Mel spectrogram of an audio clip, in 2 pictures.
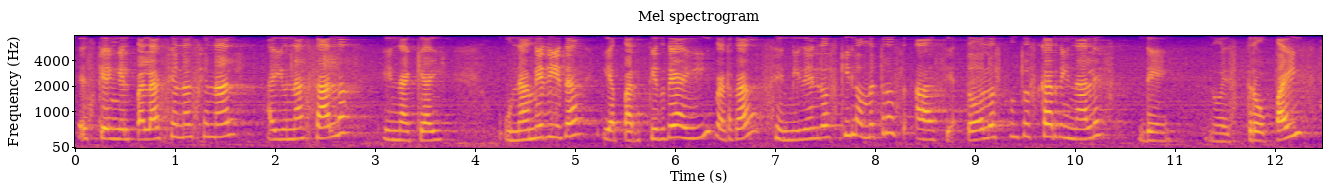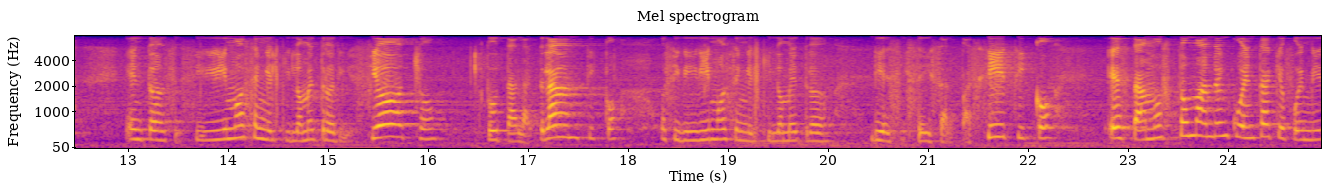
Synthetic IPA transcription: eskeːŋelpalasjonasjonal | ajunasala | enlakeajṵnameðiða | iapaɾt̪iɾðeaiβeɾðasemiðenloskilomet̪ɾosasja̰t̪oðozlospunt̪oskaɾðinales | d̪e | nwest̪ɾopais | ent̪onsesːiβiβimoseŋelkilomet̪ɾoðjesiot͡ʃo | rut̪alat̪lant̪ikoː | siβiβimoseŋelkilomet̪ɾo | d̪jesisejsa̰lpa̰sifiko | est̪amost̪omand̪oeŋkwent̪akefwem

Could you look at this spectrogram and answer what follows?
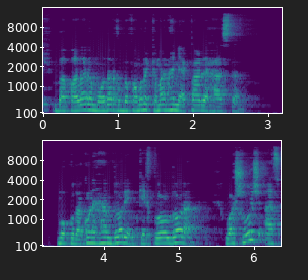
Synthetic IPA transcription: bapad̪aɾɪmɔd̪aɾχubɪfamɔnad̪̚kimanɦamjaɡfaɾd̪eɦast̪am | mɔkud̪akɔneɦamd̪ɔɾemkiːχt̪ɪlɔld̪ɔɾand̪vaʃuɾiʃaz

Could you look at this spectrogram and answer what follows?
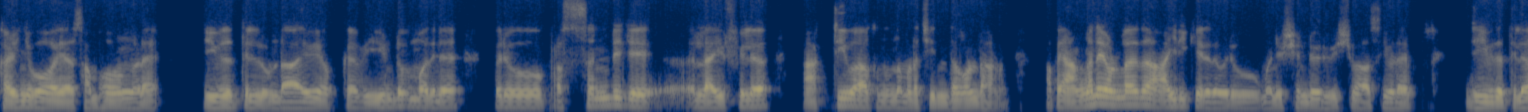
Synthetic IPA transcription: kɐɻiɲːupo̞ːjɐsɐmbʱɐʋɐŋːɐɭe | d͡ʑiːʋiðɐt̪ːiluɳɖaːjijo̞kːe̞ʋiːɳɖumɐðinɨ | o̞ɾuprɐsɐndɨd͡ʑelɐjfil | aːk̚ʈiʋaːkunːɐðɨnɐmːuɽe̞t͡ɕind̪ɐɣo̞ɳɖa̰ːɳɨ̰ | ɐ̰pːɐɐŋːɐne̞juɭːɐðɨaːjiɾikʲːɐɾuðɨo̞ɾumɐnuʂjɐnde̞o̞ɾuʋiɕwaːsijuɽe̞ | d͡ʑiːʋiðɐt̪ːil

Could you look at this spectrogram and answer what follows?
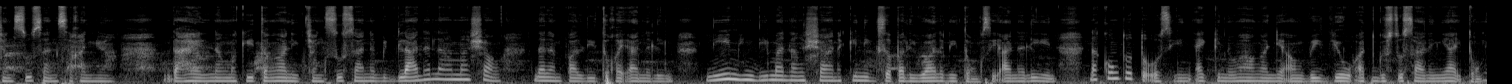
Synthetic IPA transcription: ɐŋsuːsɐnsɐkɐɲad̪aːhɪlnɐŋmɐkiːt̪ɐŋanɪt͡ʃɐŋsuːsɐnːɐbɪɡlanɐlaːmɐŋʃaŋ | nɐlɐmpɐld̪iːt̪o̞kɐjʔanɐlinːimhɪnd̪imɐnlɐŋʃanɐkɪnɪɡsɐpɐlɪwaːnɐɡ̚nɪt̪o̞ŋsḭʔa̰nɐlinːɐkʊŋt̪ʊt̪oʔosinʔɐjkɪnʊhaːŋɐnɲa̰ʔɐŋvid̪eo̞ʔɐt̪̚ɡʊst̪osaːnɐɲɲaʔɪ̰t̪o̞ŋ

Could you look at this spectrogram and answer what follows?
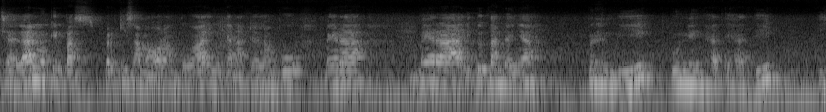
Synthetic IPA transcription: d͡ʒ̥a̤lanmuŋkɪnpaspərɡisamaoɾaŋt̪uainikanad̥a̤lampu | meɾa | meɾait̪ut̪andaɲa | b̥ərɦənt̪ikunɪŋɦat̪iɦat̪i

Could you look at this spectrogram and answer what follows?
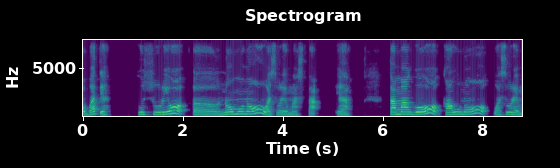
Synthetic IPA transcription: obat̪̚ja | kusuɾioənomunoːwasuɾemast̪a̰ʔ | ja | t̪amaɡoːkaunoːwasuɾem

